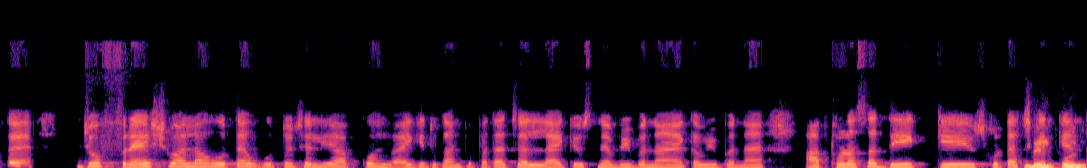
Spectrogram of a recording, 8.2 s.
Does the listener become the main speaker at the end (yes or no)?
no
